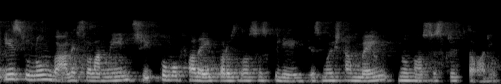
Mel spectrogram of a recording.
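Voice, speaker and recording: A woman speaks with a non-native accent. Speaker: real estate company representative. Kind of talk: webinar presentation.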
